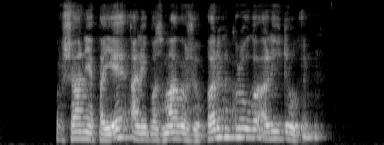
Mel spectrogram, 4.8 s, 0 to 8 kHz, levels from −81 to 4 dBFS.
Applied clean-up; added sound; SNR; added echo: neural mask model DeepFilterNet 3.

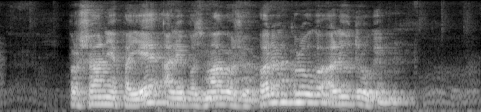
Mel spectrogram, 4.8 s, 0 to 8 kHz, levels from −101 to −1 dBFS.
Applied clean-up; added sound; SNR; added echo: neural separator model SepFormer DNS4.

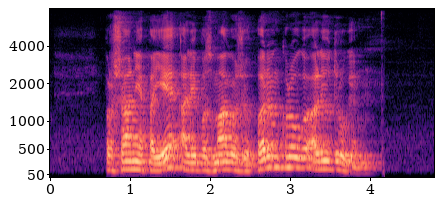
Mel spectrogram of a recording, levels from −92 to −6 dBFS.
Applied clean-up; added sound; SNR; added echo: none; none; none; none.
